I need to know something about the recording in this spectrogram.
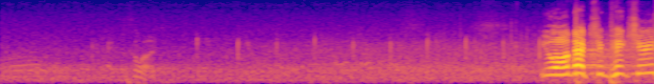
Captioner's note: applause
